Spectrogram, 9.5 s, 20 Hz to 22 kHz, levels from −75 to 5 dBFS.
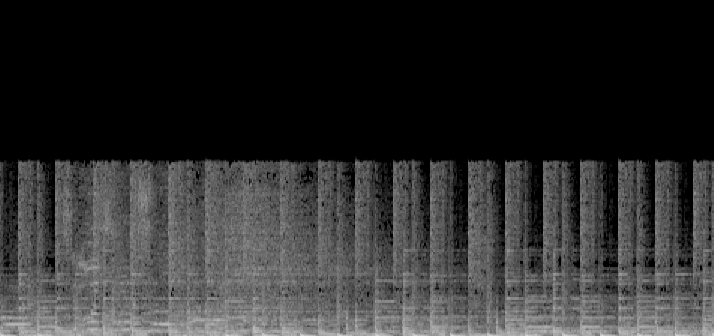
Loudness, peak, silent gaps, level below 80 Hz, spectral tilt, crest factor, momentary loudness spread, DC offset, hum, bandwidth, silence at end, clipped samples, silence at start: -17 LUFS; -4 dBFS; none; -20 dBFS; -4.5 dB/octave; 12 dB; 2 LU; under 0.1%; none; 12 kHz; 0 s; under 0.1%; 0 s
